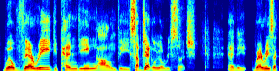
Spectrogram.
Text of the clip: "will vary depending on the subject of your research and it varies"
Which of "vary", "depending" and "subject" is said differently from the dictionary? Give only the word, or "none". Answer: none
